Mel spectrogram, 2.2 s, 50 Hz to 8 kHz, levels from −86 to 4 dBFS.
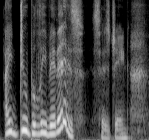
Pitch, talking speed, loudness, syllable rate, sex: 175 Hz, 190 wpm, -15 LUFS, 5.1 syllables/s, male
